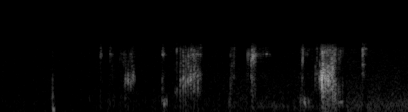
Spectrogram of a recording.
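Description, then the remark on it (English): Someone sips a Coke: a string of short, wet slurping and gulping noises at an uneven pace, growing louder toward the end, with no talking. “I need a sip of my Coke.”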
